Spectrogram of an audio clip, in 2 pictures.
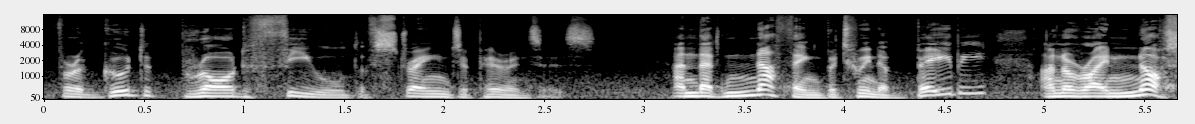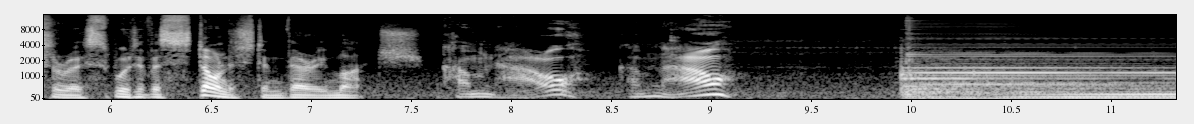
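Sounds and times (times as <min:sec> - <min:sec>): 
speech: 0:00.1 - 0:09.2, 0:09.9 - 0:10.3
clock striking one o'clock: 0:08.8 - 0:11.3.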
